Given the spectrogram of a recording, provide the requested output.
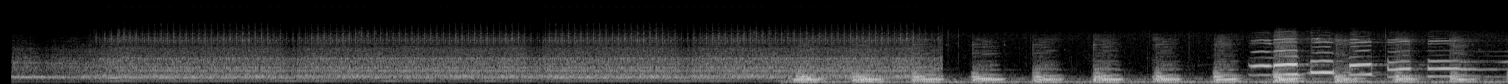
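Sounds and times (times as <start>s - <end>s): film projector running: 0.6s - 9.4s.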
